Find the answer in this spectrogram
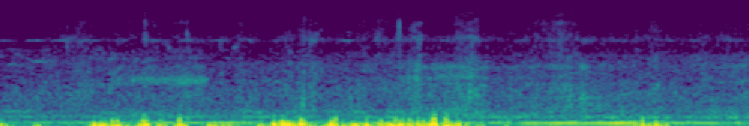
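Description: Low, irregular rumbling and thumps of wind buffeting and handling noise on a handheld camera microphone while walking, over a steady low hum.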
